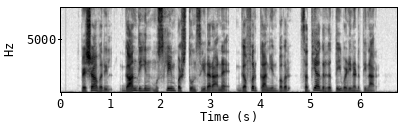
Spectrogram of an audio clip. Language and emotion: Tamil, neutral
